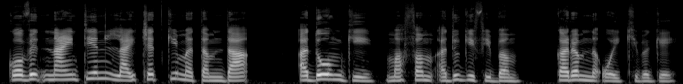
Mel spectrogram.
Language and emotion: Manipuri, neutral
